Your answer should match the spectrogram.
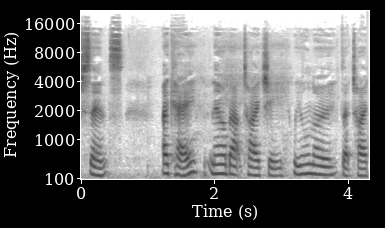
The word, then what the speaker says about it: Chi: system of the body it did originate in China and the Chinese word for lifeforce energy is Chi which is spelled Zhi or Qi one is in the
